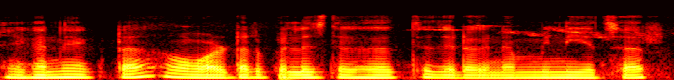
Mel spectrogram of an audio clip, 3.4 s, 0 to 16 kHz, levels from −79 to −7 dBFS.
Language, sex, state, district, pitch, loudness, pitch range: Bengali, male, Tripura, West Tripura, 125 Hz, -19 LUFS, 125-130 Hz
